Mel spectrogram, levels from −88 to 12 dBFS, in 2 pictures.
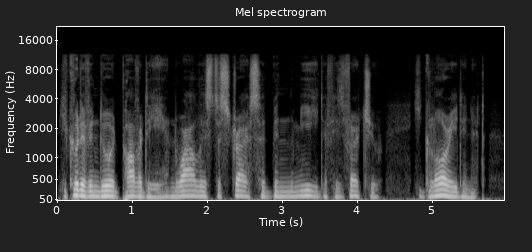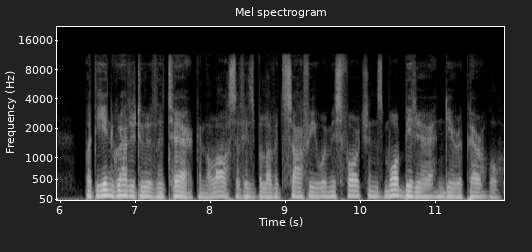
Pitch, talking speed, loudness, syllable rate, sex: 105 Hz, 195 wpm, -20 LUFS, 5.8 syllables/s, male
